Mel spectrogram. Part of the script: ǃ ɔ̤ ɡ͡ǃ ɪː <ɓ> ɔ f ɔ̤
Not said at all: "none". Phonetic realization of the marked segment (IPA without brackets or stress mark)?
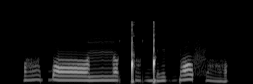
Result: ɡ͡b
